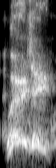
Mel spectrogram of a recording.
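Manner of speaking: high, loud shouted Batman demand. Retold or imitated. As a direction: yell it as a furious Batman. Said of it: "That was good".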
